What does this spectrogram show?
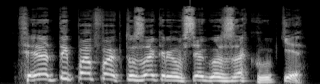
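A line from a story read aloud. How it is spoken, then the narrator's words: Loud laughter. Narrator (Russian): расхохотался тот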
